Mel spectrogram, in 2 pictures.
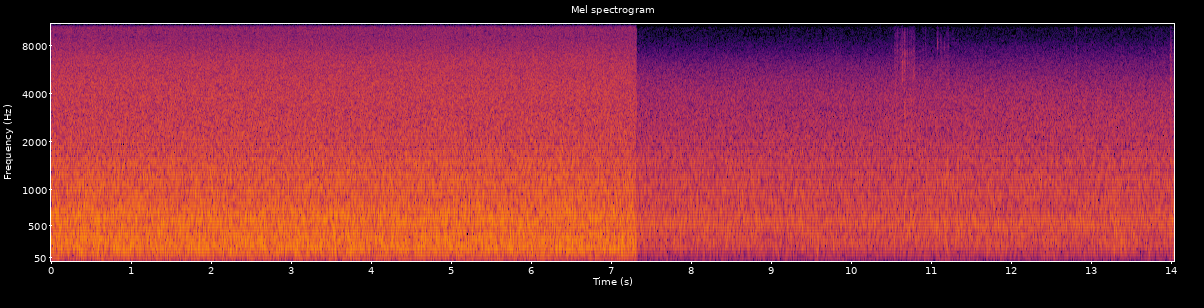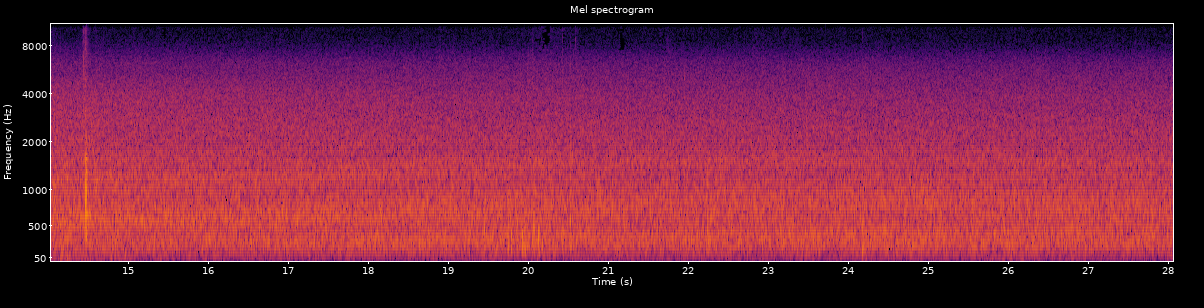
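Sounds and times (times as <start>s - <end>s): distant cascade rushing: 0.0s - 10.5s
creek rushing: 0.0s - 28.0s.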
